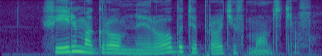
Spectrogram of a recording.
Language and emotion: Russian, neutral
